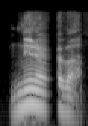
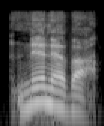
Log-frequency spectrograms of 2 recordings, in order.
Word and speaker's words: Nineveh: Nineveh. Repeat? Nineveh. Nineveh. Yeah. So he went to preach to Nineveh. y Nínive era una ciudad, Nineveh sí, was a city, sí, y los asirios eran un pueblo guerrero y cruel.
